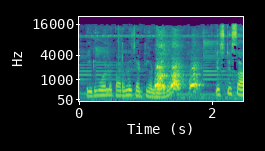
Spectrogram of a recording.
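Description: A person talking over faint background music, with a louder, pitched burst of sound about a second in.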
